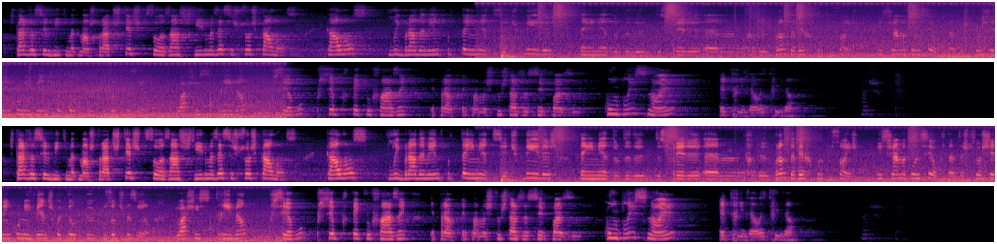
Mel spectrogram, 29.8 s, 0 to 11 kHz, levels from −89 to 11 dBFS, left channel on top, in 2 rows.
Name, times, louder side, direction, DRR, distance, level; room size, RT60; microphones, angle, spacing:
voice 1, 0.2-4.4 4.9-5.5 5.8-12.8 13.1-18.6 18.9-21.0 21.3-23.6 23.9-25.0 25.7-26.8, right 8 dB, 60° right, 18 dB, 0.4 m, -27 dB
sound 1, 3.2-18.2, equal, 15° right, 3.4 m, -53 dB
sound 2, 6.7-14.3, equal, ahead, 3.2 m, -37 dB
sound 3, 7.1-19.2, left 2 dB, 20° left, 0.4 m, -30 dB
voice 2, 27.8-28.5, left 3 dB, 75° left, 3 dB, 2.0 m, -63 dB
29.5 x 9.8 x 4.1 m, 1.3 s
head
